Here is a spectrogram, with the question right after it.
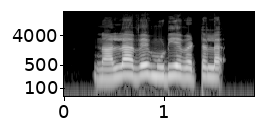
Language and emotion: Tamil, sad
